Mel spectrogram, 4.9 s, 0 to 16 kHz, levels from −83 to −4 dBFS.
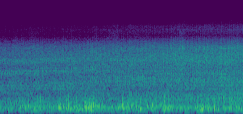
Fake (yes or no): yes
